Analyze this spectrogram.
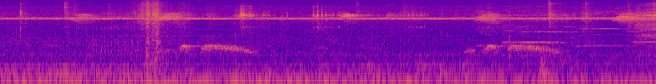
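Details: Spotted dove, a caged three-year-old decoy bird from northern Vietnam, coos twice in short mellow phrases that slur downward. A constant high insect drone, chirping crickets and sharp clicks run throughout.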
